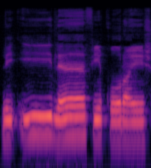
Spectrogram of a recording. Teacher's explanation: So the E is stretched and the La is stretched, both for the second long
